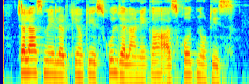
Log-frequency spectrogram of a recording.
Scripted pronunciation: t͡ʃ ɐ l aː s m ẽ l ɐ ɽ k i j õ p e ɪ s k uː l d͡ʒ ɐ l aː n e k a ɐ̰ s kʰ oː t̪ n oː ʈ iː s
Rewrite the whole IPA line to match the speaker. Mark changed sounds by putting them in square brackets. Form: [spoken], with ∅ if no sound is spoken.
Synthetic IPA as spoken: t͡ʃ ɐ l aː s m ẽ l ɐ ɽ k i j õ [k] e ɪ s k uː l d͡ʒ ɐ l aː n e k a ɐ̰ s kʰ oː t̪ n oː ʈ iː s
